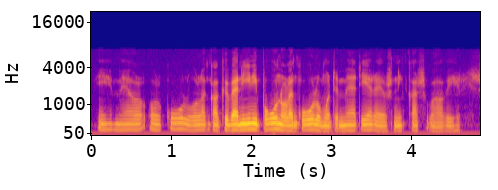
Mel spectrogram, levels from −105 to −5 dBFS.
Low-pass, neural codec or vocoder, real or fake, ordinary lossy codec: 7.2 kHz; none; real; none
